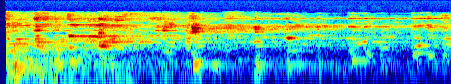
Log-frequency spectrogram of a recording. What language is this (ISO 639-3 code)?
zho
